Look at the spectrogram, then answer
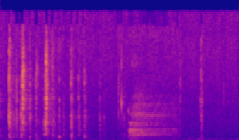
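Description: A burst of quick keystrokes on a computer keyboard during play of King's Quest III: To Heir is Human, with irregular close clicks, a brief pause, then a smeared run of key presses.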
